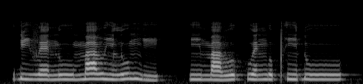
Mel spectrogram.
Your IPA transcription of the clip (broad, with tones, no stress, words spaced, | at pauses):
ɗi˨βɛ˨nuː˨ ma˦ βĩ˨lu˦ ŋi˨ | ĩ˨ma˨βʊ˦ kʷɛ˦ŋʊ˦pʰĩ˦ ɗuː˦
